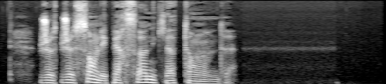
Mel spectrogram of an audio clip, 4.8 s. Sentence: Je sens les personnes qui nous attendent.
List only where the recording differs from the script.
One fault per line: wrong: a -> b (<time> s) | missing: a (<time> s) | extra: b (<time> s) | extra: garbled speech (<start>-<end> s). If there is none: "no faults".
extra: je (0.8 s)
missing: nous (2.2 s)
